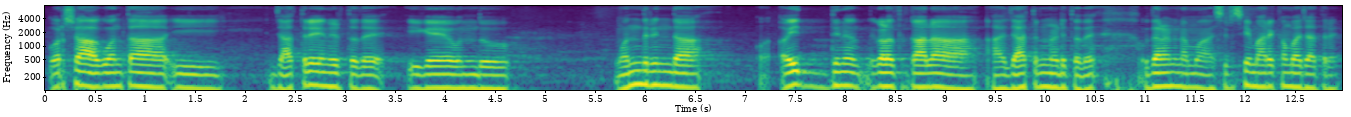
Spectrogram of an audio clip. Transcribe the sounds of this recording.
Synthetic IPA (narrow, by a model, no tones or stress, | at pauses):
ʋɐɾʂɐaːɡuʋɐnt̪ʰɐiː | d͡ʒaːt̪ɾeeːniɽt̪ɐd̪e̞iːɡe̞ond̪u | ond̪ɐɾind̪ɐ | ɐjd̪d̪inɐɡɐɭɐkaːlɐd͡ʒaːt̪ɾennɐɽit̪ɐd̪e̞ṵd̪aːɾɐɳenɐmːɐʃiɾsimaːɾɐkɐmbʱad͡ʒaːt̪ɾe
